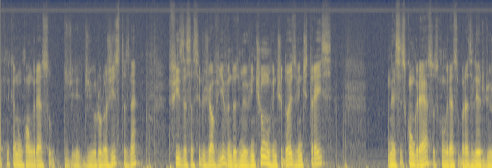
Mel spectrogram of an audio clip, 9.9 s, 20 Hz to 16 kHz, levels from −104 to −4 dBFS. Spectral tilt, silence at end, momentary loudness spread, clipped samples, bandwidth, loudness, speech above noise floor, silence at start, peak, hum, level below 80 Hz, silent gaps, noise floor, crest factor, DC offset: -7 dB/octave; 0 s; 15 LU; under 0.1%; 14 kHz; -17 LUFS; 26 dB; 0 s; -2 dBFS; none; -28 dBFS; none; -41 dBFS; 14 dB; under 0.1%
